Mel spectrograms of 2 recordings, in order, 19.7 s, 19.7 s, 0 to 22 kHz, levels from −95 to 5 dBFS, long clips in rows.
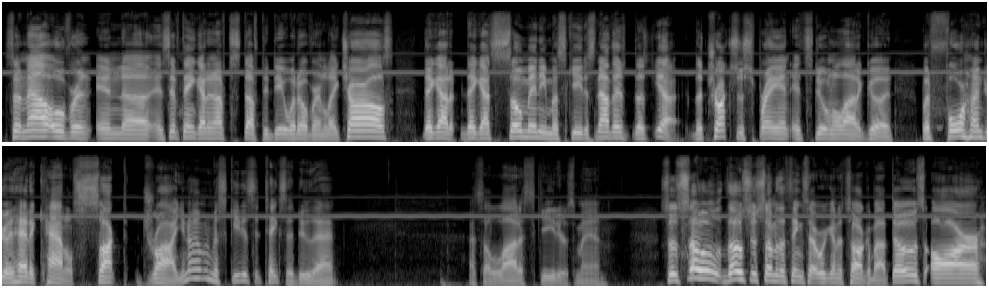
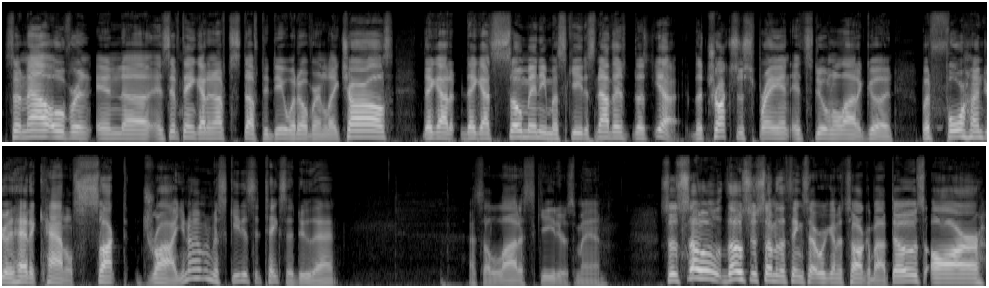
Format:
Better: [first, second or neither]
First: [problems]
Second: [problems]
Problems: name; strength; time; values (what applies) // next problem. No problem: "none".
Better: second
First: high-pitched whine; faint; throughout; 2.5 kHz, 25 dB below the speech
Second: none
